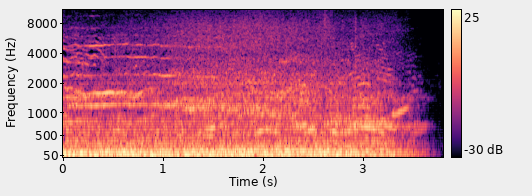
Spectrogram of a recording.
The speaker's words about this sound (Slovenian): Ena od bolj znemljivih stvari, ki jih lahko doživiš, je, da si privoščiš v kakšnem zabaviščnem parku ali takem profizoriš ali pa v kakšnem čisto resnem tematskem parku vožnjo na kakšnem vlaku smrti.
